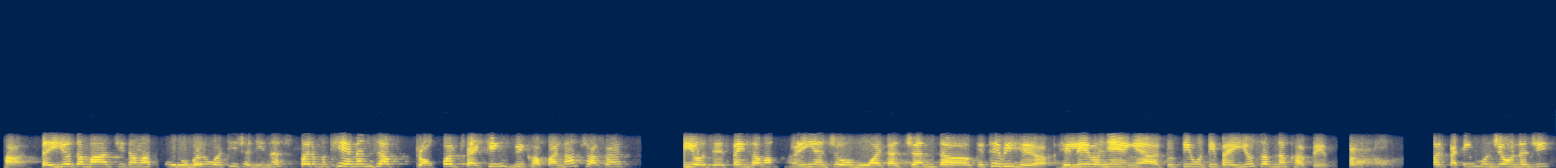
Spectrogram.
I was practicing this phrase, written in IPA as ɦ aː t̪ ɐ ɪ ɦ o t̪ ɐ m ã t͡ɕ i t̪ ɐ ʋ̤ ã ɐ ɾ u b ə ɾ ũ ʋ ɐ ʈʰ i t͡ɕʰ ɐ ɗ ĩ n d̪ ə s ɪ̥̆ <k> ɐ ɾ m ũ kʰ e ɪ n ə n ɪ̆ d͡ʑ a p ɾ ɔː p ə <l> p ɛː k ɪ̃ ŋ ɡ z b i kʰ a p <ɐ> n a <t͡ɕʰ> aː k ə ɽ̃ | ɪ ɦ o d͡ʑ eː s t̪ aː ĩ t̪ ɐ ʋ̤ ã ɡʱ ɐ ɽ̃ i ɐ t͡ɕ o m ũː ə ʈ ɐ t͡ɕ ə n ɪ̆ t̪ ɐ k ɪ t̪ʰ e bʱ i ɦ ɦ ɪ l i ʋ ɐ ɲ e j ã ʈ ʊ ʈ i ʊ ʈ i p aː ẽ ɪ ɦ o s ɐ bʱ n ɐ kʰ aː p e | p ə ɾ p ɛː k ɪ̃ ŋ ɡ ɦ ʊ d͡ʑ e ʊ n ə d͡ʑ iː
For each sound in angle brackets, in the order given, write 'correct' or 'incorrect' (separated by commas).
incorrect, incorrect, incorrect, correct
